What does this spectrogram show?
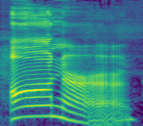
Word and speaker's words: honor: previously award and we also mention the verb honor okay the AG is silent okay hey Mike I have a question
